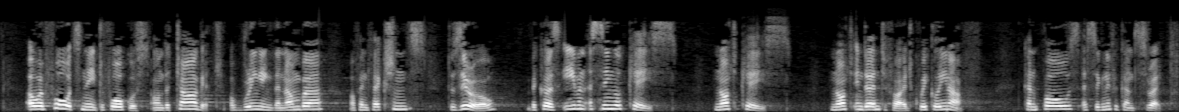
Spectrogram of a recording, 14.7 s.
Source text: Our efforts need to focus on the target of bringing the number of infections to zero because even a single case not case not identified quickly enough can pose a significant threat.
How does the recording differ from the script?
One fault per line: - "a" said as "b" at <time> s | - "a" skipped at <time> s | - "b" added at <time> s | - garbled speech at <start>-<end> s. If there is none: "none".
none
